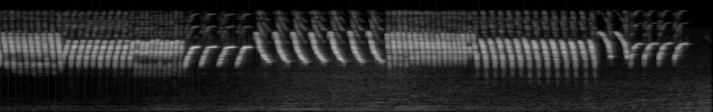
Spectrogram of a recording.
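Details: Belgian canary singing a training song for canaries: loud, rapid trills of repeated high notes, switching between buzzy rolls and downward-sweeping whistled syllables, steady and unbroken for about ten seconds.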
